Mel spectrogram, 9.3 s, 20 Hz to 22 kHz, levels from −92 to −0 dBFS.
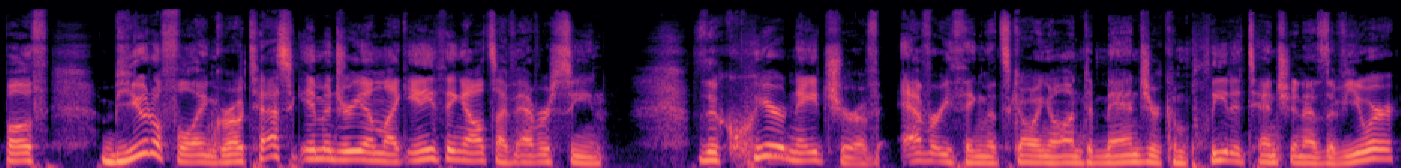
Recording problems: none

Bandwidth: 17.5 kHz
